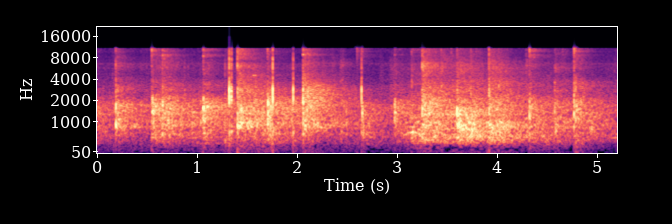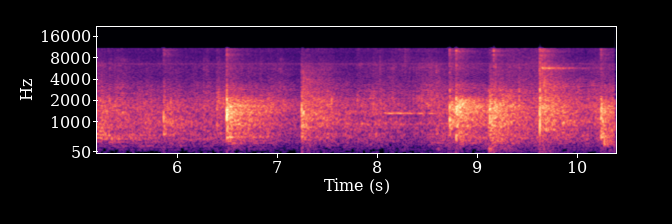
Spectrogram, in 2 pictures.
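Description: Table tennis ball clicking off paddles and table in a quick rally over the first few seconds, then a few sparser clicks.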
